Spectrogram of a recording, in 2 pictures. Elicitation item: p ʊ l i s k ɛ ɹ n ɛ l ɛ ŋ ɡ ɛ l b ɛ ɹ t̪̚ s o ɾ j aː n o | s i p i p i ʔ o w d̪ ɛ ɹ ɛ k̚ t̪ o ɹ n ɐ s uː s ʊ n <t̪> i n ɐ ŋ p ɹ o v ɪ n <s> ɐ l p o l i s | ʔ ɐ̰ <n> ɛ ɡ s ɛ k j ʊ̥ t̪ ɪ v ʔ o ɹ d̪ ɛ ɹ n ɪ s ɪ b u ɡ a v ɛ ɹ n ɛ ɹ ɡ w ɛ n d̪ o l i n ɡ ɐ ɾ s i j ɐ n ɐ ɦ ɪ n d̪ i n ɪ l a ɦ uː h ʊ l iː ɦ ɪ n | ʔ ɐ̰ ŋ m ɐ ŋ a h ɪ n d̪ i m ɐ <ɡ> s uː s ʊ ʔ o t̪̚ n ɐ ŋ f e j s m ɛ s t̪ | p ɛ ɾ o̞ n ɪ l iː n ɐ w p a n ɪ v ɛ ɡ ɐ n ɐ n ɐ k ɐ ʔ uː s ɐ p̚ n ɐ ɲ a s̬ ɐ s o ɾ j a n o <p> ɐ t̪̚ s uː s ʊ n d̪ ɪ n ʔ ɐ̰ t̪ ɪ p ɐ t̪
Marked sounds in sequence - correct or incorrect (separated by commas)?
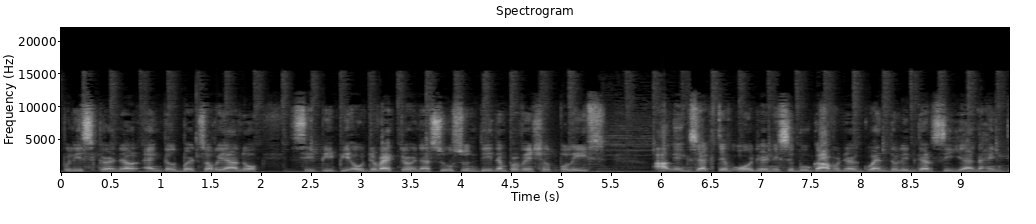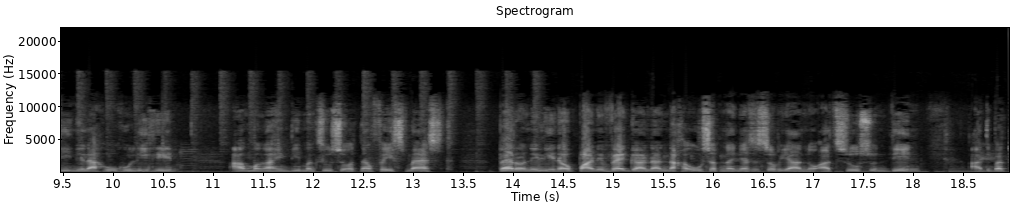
incorrect, incorrect, incorrect, correct, incorrect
